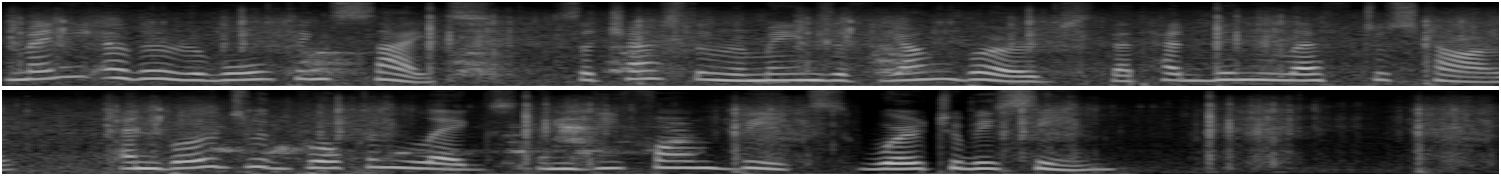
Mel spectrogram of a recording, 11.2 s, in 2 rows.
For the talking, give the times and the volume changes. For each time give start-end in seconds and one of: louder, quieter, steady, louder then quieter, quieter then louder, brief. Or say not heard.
0.0-9.8 steady.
